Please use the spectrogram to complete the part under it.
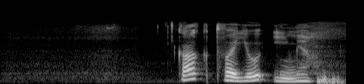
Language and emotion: Russian, neutral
